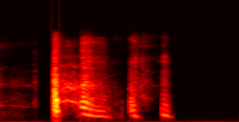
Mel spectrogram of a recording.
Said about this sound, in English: See, you got that slight cough too, huh? I got you. Yeah. Nah, that's because I be smoking that marijuana.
